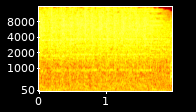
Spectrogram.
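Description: Television transition sound effect, a dense rushing noise that fills the two seconds between speakers, over background music.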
